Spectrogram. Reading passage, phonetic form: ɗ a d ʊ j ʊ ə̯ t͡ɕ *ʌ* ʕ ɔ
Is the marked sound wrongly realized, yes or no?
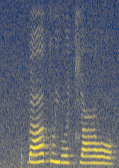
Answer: no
